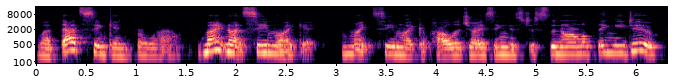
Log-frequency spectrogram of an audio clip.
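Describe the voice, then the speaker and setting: An older woman giving a spoken reflection and then leading a guided meditation, gentle and reflective, with soft fillers. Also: mid-range voice, normal speed, gravelly. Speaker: meditation teacher.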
